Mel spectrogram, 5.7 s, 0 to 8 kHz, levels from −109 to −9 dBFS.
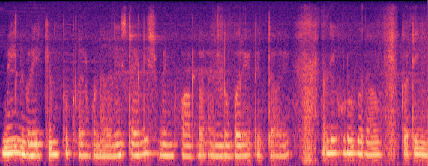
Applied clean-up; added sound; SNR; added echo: neural mask model Resemble Enhance denoiser.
